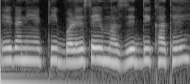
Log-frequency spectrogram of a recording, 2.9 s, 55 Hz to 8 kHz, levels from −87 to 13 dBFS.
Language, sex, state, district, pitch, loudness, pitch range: Chhattisgarhi, female, Chhattisgarh, Jashpur, 225 Hz, -15 LUFS, 215-230 Hz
